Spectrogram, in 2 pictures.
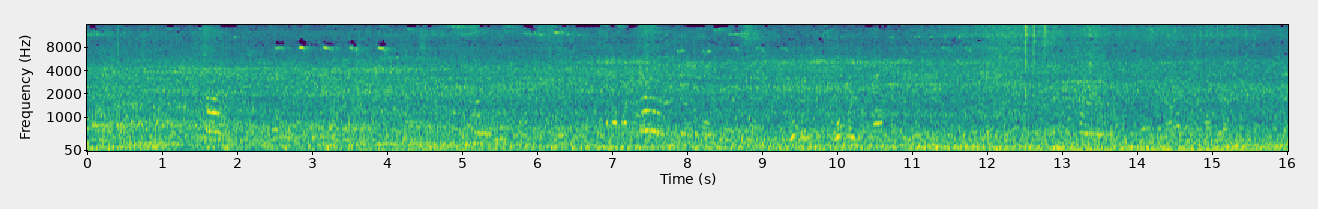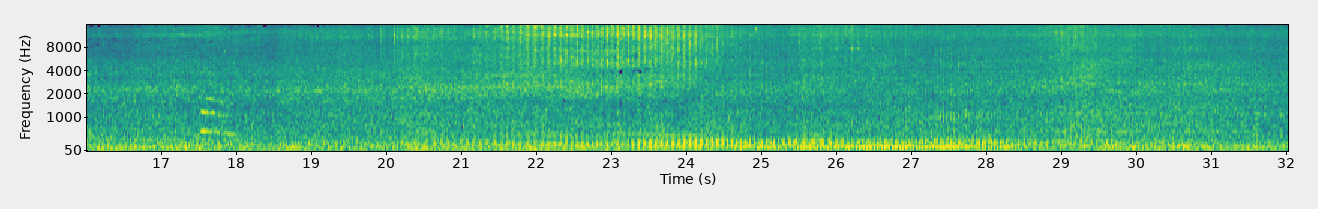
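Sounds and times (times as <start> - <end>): bus engine and road noise: 0.0 - 32.0
motorcycle passing: 19.5 - 32.0.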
